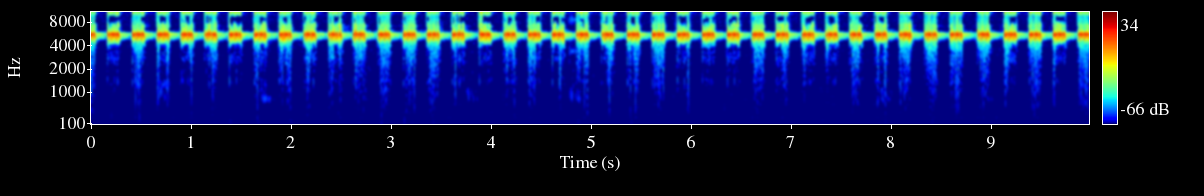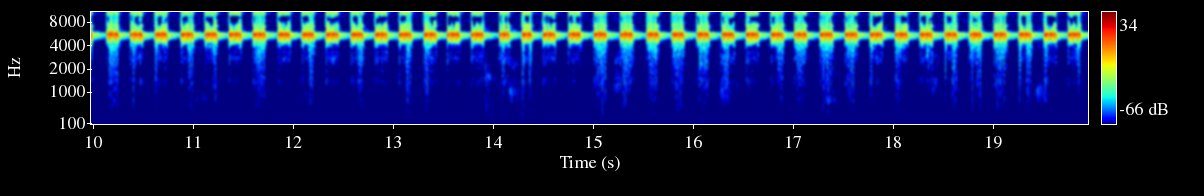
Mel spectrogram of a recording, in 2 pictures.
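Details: Rhythmic chirping of a male cricket on summer evenings, roughly eighty bright, shrill pulses at about four per second, unbroken and metronomic across the whole stretch, with a quiet, empty background.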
